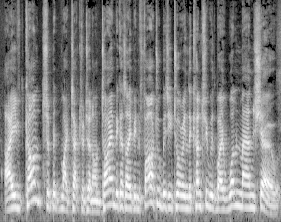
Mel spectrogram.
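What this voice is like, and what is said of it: Theatrical, actorly voice. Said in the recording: “I need to do this in an actory voice. I don't think I can quite do it justice”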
